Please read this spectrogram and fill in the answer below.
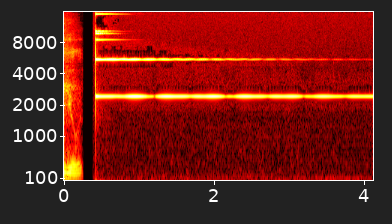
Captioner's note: bell ringing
